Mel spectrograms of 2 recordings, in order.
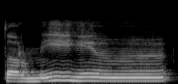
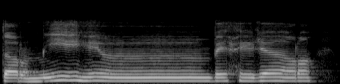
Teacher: ترميهم بحجارة، ترميهم، آخرها ميم ساكنة، وبعدين بحجارة، بحجارة فيها باء. يبقى ميم ساكنة وراها باء، أعمل إخفاء بغنة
